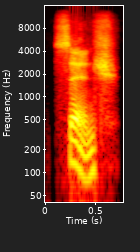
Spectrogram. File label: "cinch", American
